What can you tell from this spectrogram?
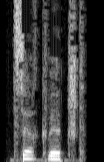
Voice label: "zerquetscht", German; adjectives

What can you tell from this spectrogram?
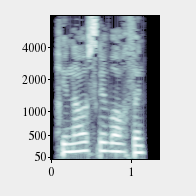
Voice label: "hinausgeworfen", German; adjectives

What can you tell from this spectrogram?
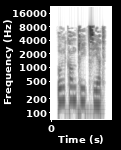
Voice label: "unkompliziert", German; adjectives

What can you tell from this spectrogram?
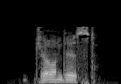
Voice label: "jaundiced", english; adjectives

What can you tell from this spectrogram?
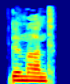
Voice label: "gemahnt", German; adjectives

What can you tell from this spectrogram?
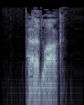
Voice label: "padlock", English

